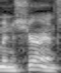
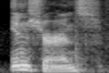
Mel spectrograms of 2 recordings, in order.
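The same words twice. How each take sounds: First: It is said in a standard way. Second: It is said the Central Illinois way.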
